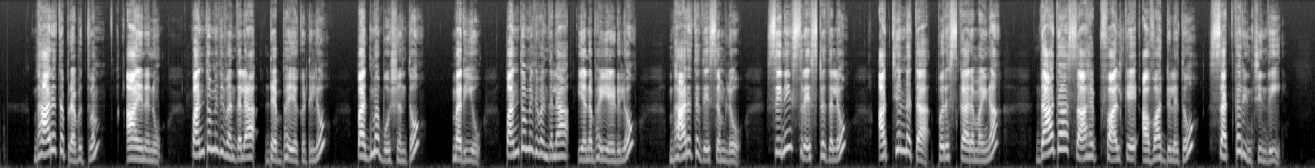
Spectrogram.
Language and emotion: Telugu, neutral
